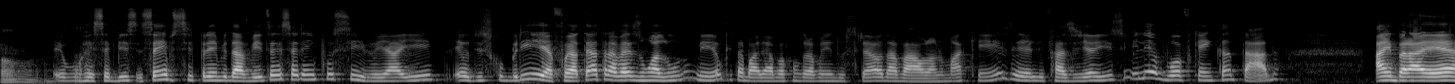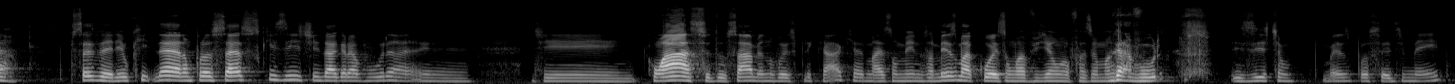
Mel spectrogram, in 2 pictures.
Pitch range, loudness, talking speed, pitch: 160-195 Hz, -25 LUFS, 155 wpm, 175 Hz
